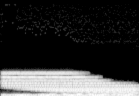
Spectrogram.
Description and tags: A Star Trek-like teleporter sound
